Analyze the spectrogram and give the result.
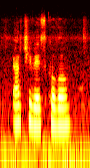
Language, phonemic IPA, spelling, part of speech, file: Italian, /art͡ʃiˈveskovo/, arcivescovo, noun, It-arcivescovo.ogg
